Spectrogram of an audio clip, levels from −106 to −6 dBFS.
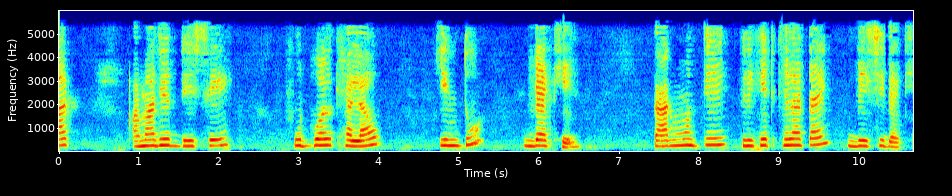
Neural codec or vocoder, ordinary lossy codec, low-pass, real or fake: codec, 44.1 kHz, 2.6 kbps, DAC; AAC, 32 kbps; 5.4 kHz; fake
